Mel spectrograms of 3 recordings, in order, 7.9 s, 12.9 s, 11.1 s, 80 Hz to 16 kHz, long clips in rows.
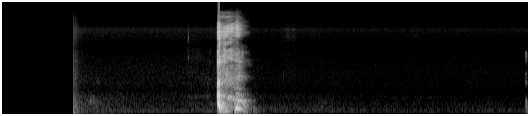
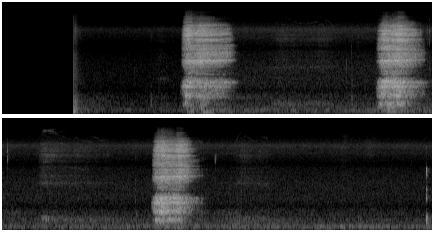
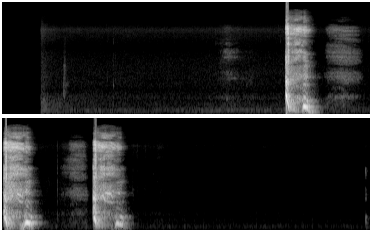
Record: cough_length: 7.9 s
cough_amplitude: 26028
cough_signal_mean_std_ratio: 0.14
exhalation_length: 12.9 s
exhalation_amplitude: 3541
exhalation_signal_mean_std_ratio: 0.33
three_cough_length: 11.1 s
three_cough_amplitude: 26028
three_cough_signal_mean_std_ratio: 0.23
survey_phase: beta (2021-08-13 to 2022-03-07)
age: 65+
gender: Male
wearing_mask: 'No'
symptom_none: true
smoker_status: Ex-smoker
respiratory_condition_asthma: false
respiratory_condition_other: false
recruitment_source: REACT
submission_delay: 2 days
covid_test_result: Negative
covid_test_method: RT-qPCR
influenza_a_test_result: Negative
influenza_b_test_result: Negative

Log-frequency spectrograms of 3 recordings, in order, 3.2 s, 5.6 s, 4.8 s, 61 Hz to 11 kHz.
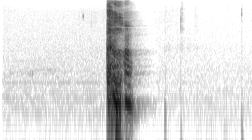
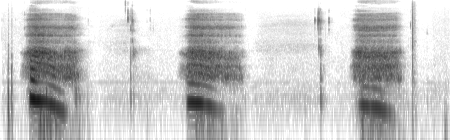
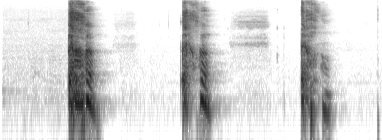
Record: cough_length: 3.2 s
cough_amplitude: 25808
cough_signal_mean_std_ratio: 0.23
exhalation_length: 5.6 s
exhalation_amplitude: 15802
exhalation_signal_mean_std_ratio: 0.39
three_cough_length: 4.8 s
three_cough_amplitude: 21362
three_cough_signal_mean_std_ratio: 0.3
survey_phase: beta (2021-08-13 to 2022-03-07)
age: 45-64
gender: Female
wearing_mask: 'No'
symptom_none: true
smoker_status: Never smoked
respiratory_condition_asthma: false
respiratory_condition_other: false
recruitment_source: REACT
submission_delay: 3 days
covid_test_result: Negative
covid_test_method: RT-qPCR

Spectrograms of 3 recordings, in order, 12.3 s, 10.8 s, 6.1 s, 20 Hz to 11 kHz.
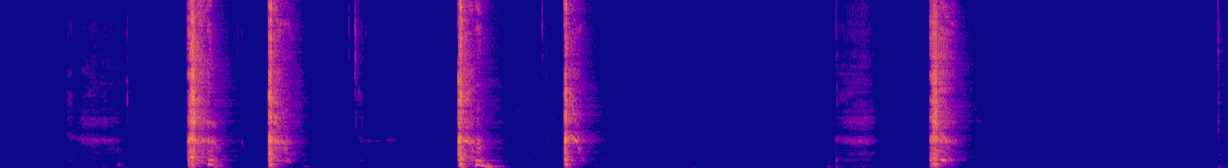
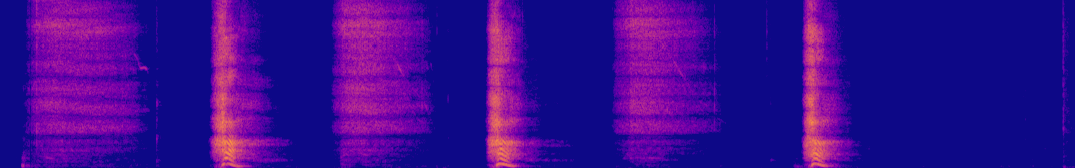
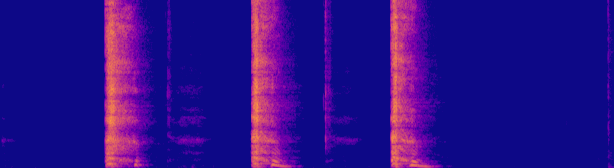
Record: cough_length: 12.3 s
cough_amplitude: 27829
cough_signal_mean_std_ratio: 0.18
exhalation_length: 10.8 s
exhalation_amplitude: 15905
exhalation_signal_mean_std_ratio: 0.26
three_cough_length: 6.1 s
three_cough_amplitude: 31089
three_cough_signal_mean_std_ratio: 0.23
survey_phase: alpha (2021-03-01 to 2021-08-12)
age: 45-64
gender: Female
wearing_mask: 'No'
symptom_cough_any: true
symptom_onset: 13 days
smoker_status: Never smoked
respiratory_condition_asthma: false
respiratory_condition_other: false
recruitment_source: REACT
submission_delay: 3 days
covid_test_result: Negative
covid_test_method: RT-qPCR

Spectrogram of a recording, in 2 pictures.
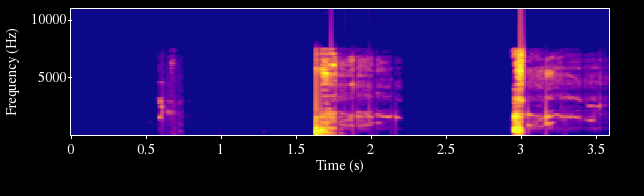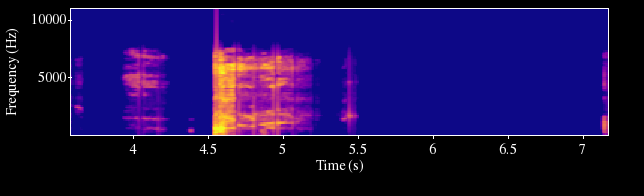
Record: three_cough_length: 7.2 s
three_cough_amplitude: 28534
three_cough_signal_mean_std_ratio: 0.18
survey_phase: beta (2021-08-13 to 2022-03-07)
age: 65+
gender: Female
wearing_mask: 'No'
symptom_none: true
smoker_status: Never smoked
respiratory_condition_asthma: false
respiratory_condition_other: false
recruitment_source: REACT
submission_delay: 3 days
covid_test_result: Negative
covid_test_method: RT-qPCR
influenza_a_test_result: Negative
influenza_b_test_result: Negative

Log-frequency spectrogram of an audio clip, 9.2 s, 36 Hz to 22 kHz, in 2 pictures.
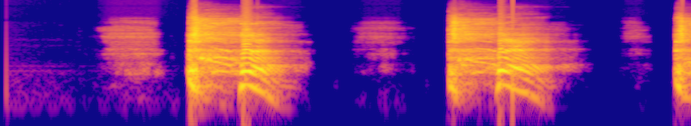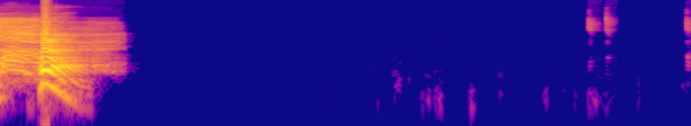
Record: three_cough_length: 9.2 s
three_cough_amplitude: 32768
three_cough_signal_mean_std_ratio: 0.29
survey_phase: beta (2021-08-13 to 2022-03-07)
age: 65+
gender: Male
wearing_mask: 'No'
symptom_none: true
smoker_status: Never smoked
respiratory_condition_asthma: false
respiratory_condition_other: false
recruitment_source: REACT
submission_delay: 0 days
covid_test_result: Negative
covid_test_method: RT-qPCR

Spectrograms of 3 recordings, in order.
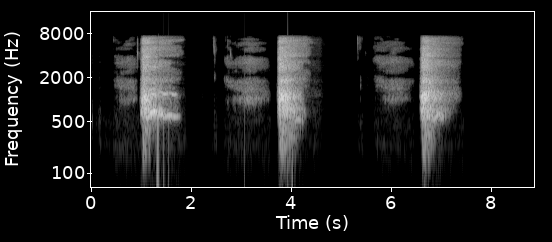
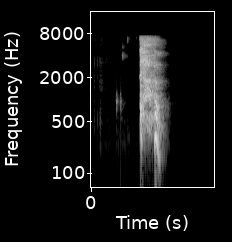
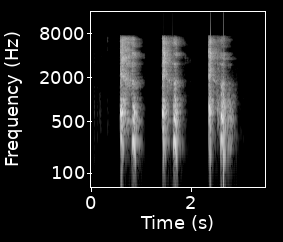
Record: exhalation_length: 8.9 s
exhalation_amplitude: 29181
exhalation_signal_mean_std_ratio: 0.34
cough_length: 2.5 s
cough_amplitude: 29397
cough_signal_mean_std_ratio: 0.32
three_cough_length: 3.5 s
three_cough_amplitude: 32768
three_cough_signal_mean_std_ratio: 0.38
survey_phase: beta (2021-08-13 to 2022-03-07)
age: 18-44
gender: Female
wearing_mask: 'No'
symptom_none: true
smoker_status: Never smoked
respiratory_condition_asthma: false
respiratory_condition_other: false
recruitment_source: REACT
submission_delay: 2 days
covid_test_result: Negative
covid_test_method: RT-qPCR
influenza_a_test_result: Negative
influenza_b_test_result: Negative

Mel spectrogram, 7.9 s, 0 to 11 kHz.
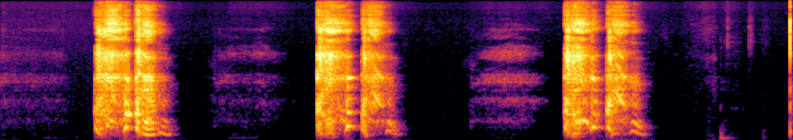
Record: three_cough_length: 7.9 s
three_cough_amplitude: 32768
three_cough_signal_mean_std_ratio: 0.37
survey_phase: beta (2021-08-13 to 2022-03-07)
age: 45-64
gender: Female
wearing_mask: 'No'
symptom_none: true
smoker_status: Ex-smoker
respiratory_condition_asthma: false
respiratory_condition_other: false
recruitment_source: REACT
submission_delay: 2 days
covid_test_result: Negative
covid_test_method: RT-qPCR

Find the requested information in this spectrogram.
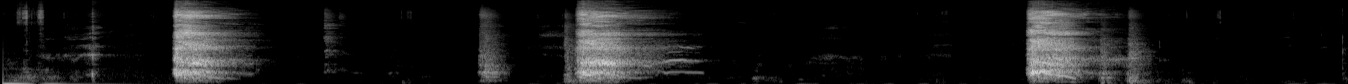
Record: exhalation_length: 13.5 s
exhalation_amplitude: 32768
exhalation_signal_mean_std_ratio: 0.31
survey_phase: beta (2021-08-13 to 2022-03-07)
age: 45-64
gender: Male
wearing_mask: 'No'
symptom_cough_any: true
symptom_other: true
smoker_status: Current smoker (11 or more cigarettes per day)
respiratory_condition_asthma: false
respiratory_condition_other: false
recruitment_source: REACT
submission_delay: 1 day
covid_test_result: Negative
covid_test_method: RT-qPCR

